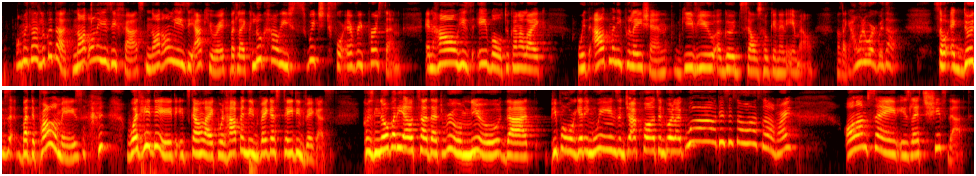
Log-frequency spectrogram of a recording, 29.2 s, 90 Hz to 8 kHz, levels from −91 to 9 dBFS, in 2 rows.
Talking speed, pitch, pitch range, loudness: 210 wpm, 280 Hz, 245-325 Hz, -26 LUFS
